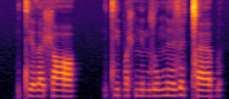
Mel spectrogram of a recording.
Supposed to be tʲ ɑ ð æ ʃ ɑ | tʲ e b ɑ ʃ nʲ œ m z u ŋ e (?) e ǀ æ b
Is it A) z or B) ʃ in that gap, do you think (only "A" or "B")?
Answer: A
